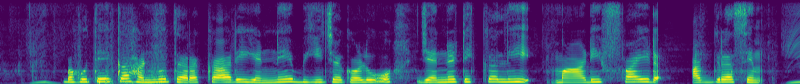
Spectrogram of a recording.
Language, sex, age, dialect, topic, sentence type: Kannada, female, 46-50, Mysore Kannada, agriculture, statement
